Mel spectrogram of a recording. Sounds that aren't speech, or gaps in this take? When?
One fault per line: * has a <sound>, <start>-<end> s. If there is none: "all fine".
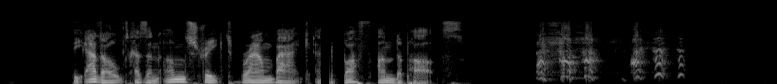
* has a dropout, 3.2-3.3 s
* has a laugh, 5.3-6.9 s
